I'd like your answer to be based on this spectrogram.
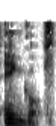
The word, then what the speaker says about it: Inglis: Looks like Inglis, but it's pronounced Ingalls.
